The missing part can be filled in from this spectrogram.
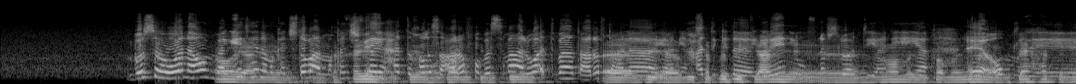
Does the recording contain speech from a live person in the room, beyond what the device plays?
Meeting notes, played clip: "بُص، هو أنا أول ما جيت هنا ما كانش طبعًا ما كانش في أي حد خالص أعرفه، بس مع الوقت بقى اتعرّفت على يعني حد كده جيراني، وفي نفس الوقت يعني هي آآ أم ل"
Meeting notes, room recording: Yes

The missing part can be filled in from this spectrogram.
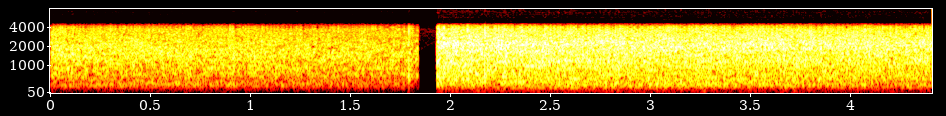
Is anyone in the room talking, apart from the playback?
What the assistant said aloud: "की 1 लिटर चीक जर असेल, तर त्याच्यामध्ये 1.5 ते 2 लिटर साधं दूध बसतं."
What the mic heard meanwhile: No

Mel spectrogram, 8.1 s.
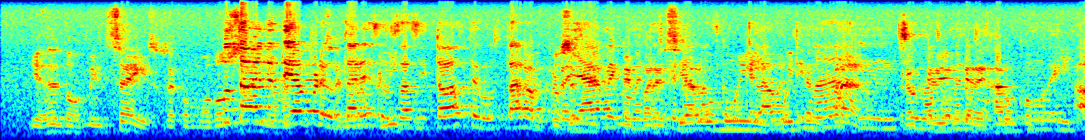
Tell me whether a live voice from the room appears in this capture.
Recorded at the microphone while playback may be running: Yes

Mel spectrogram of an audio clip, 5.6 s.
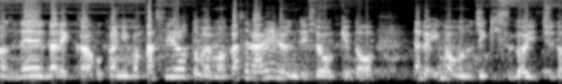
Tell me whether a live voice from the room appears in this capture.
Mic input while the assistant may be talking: No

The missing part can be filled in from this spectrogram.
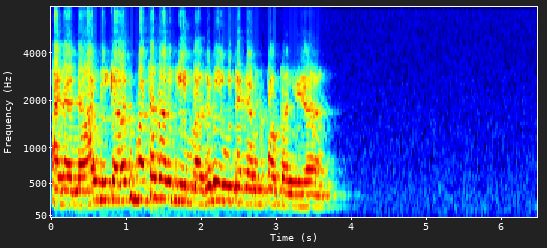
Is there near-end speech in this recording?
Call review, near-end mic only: No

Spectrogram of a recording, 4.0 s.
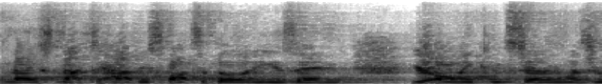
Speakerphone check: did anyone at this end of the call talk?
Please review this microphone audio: No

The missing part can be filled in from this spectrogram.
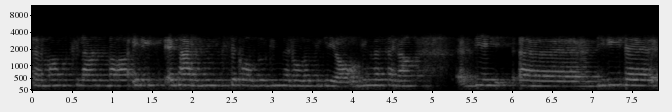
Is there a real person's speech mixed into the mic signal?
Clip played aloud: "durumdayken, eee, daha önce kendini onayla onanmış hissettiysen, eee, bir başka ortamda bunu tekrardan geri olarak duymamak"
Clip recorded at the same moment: Yes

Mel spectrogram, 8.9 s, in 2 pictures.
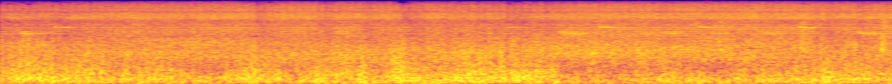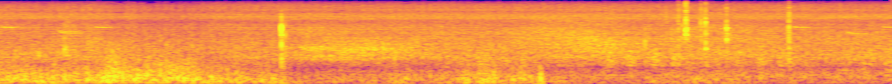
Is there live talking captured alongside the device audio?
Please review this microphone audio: No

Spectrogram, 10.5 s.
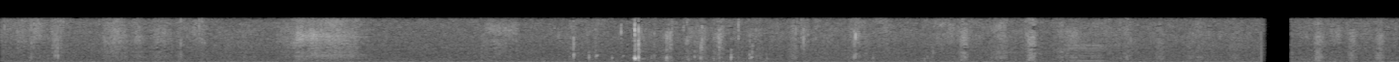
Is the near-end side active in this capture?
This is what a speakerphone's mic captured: No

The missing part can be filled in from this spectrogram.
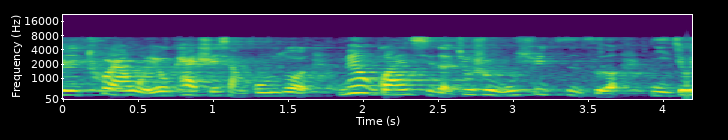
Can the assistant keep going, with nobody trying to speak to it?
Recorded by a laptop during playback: Yes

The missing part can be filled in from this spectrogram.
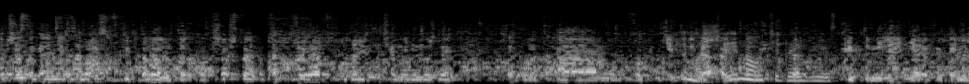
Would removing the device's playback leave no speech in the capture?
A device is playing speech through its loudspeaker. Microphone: No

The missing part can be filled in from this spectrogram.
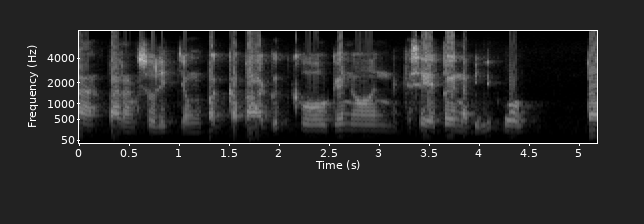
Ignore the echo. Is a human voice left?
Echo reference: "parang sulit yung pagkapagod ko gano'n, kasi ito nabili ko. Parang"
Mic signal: No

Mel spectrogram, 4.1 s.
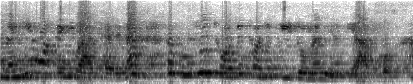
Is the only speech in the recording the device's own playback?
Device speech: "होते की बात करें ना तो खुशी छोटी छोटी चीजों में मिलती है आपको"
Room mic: Yes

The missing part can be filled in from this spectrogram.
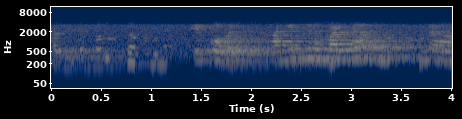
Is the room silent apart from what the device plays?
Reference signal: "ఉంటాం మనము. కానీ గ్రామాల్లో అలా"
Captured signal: No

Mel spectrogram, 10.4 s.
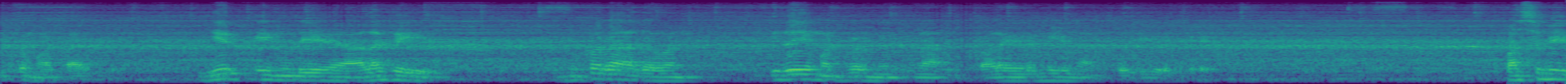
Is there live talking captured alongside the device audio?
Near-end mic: No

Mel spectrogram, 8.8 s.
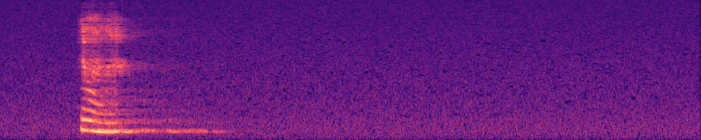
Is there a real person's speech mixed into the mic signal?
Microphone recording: Yes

